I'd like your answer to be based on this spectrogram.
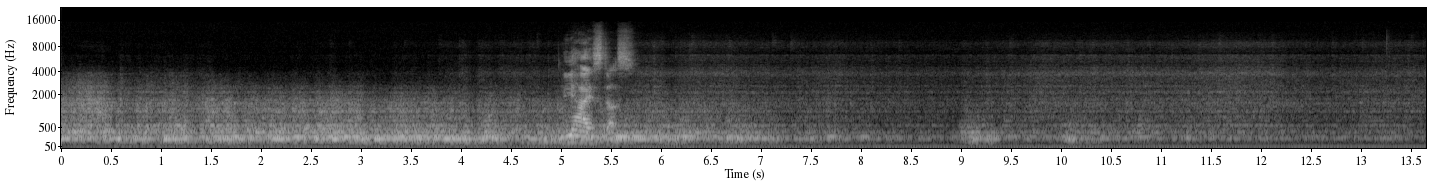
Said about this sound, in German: Wenn sich die Elektrizität im Himmel entlädt, das Geräusch, das man dann hört, ist der Donner. Sehr gut. Der Donner.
